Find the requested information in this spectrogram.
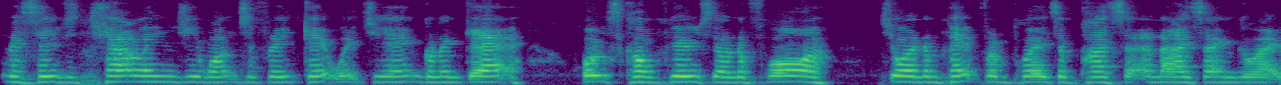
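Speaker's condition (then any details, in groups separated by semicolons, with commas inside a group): Cerebral palsy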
